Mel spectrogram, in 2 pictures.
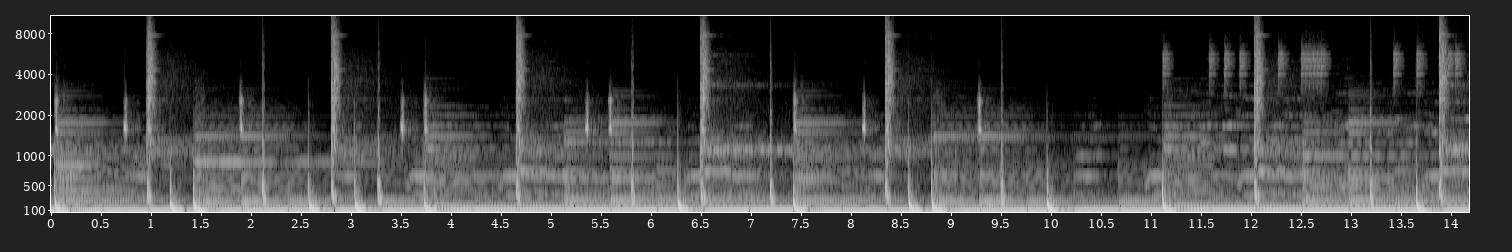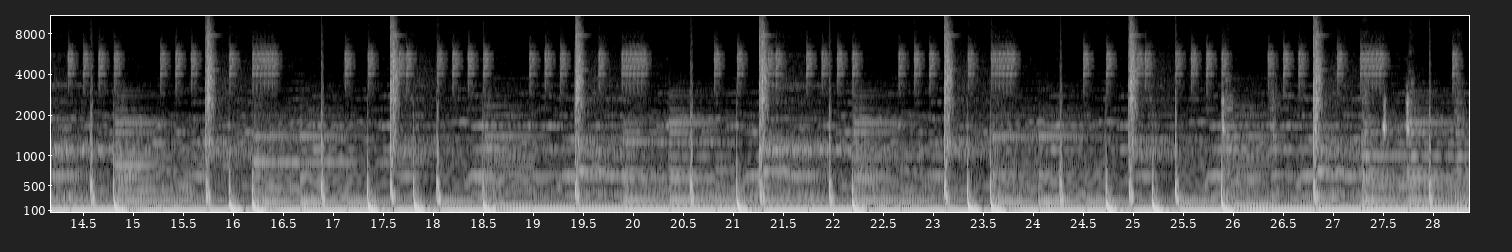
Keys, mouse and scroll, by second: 0.6-1.9 drag, 5.5 right click, 7.8-8.9 drag, 12.7-15.0 drag, 20.4 Left, 20.8 r, 22.5 ctrl+z, 22.8 shift+s.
